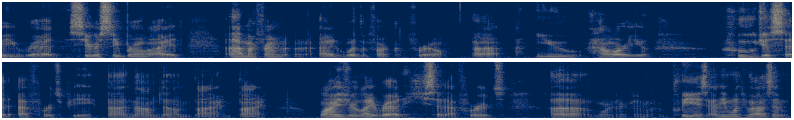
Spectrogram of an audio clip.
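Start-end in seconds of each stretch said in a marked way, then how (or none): none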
